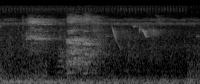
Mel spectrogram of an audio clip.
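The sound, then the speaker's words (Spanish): Several high, thin calls and chirps of various birds in the Amazon rainforest sound together over a steady insect-like hiss, with brief sweeping whistles; a busy, fairly quiet chorus with no voices. “Visualizamos las comunidades indígenas a lo largo de la carretera y junto a ellas los sonidos de las diversas aves que forman parte de la mágica Amazonas”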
